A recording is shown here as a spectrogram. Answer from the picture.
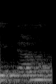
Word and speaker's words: M: में ये क्या है, जब आप एम बोलते हो तो ए प्लस में म बोलते हो। जब आप ए प्लस में म, तो आप फर्स्ट अल्फाबेट कौन सा बोल रहे हो, वोवल का बोल रहे हो। ए प्लस में बन गया एम ए, तो क्या लगेगा, एम लगेगा।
